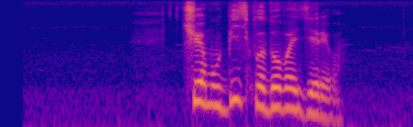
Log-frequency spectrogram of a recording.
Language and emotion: Russian, neutral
